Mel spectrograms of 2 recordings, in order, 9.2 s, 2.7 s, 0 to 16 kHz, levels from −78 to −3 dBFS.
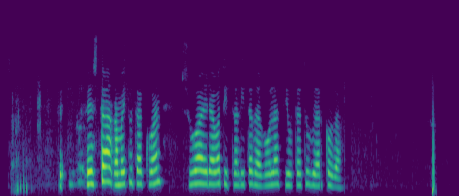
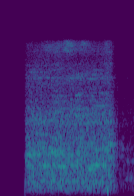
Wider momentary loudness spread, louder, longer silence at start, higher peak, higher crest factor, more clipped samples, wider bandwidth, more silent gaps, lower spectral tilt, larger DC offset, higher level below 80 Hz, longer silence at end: first, 17 LU vs 5 LU; first, -22 LUFS vs -41 LUFS; second, 0.25 s vs 0.5 s; first, -2 dBFS vs -28 dBFS; first, 22 dB vs 14 dB; neither; second, 6.6 kHz vs 7.6 kHz; neither; first, -8.5 dB/octave vs -2 dB/octave; neither; first, -60 dBFS vs -70 dBFS; first, 0.5 s vs 0 s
